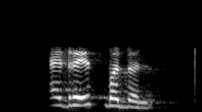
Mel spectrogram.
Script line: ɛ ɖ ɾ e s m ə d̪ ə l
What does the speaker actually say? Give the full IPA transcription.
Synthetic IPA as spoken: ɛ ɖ ɾ e s b ə d̪ ə l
